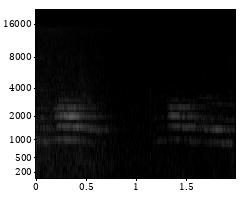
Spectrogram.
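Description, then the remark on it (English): A cat meows twice, each call drawn out and tonal, with a short pause between them. The meows are fairly quiet, with no talking. “I'm not kicking your fucking cat.”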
